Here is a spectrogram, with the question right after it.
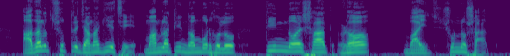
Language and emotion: Bengali, neutral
